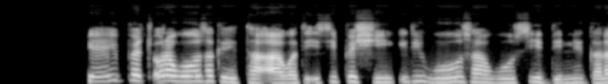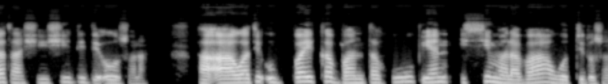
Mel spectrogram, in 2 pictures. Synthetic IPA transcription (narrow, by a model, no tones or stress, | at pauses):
keːjɪpːɛt͡ʃʼɔɾɐwo̞ːs̬ɐke̞ːt̪ːaːʔaːwɐt̪ɪɪsːɪpːɛʃiːkʼɪd̪ɪwo̞ːsaːwo̞ːsːiːd̪ːɪnːɛɡɐlɐt̪aːʃiːʃːiːd̪ɪd̪ɛʔo̞ːsɔnɐ | hɐʔaːwɐt̪ɪʔʊbːɐjkːɐbɐnt̪ːɐhuːpʼɪjɐnɪsːɪmɐlɐbaːwɔt̪ːɪd̪ɔsɔnɐ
